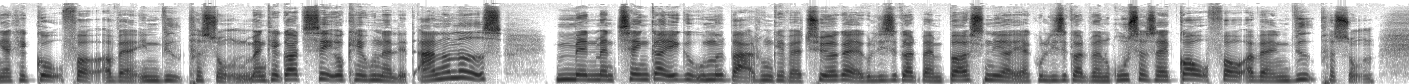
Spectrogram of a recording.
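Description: A woman at a very fast pace and medium pitch. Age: 40s. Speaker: journalist and radio host. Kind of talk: casual chat. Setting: studio. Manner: halting.

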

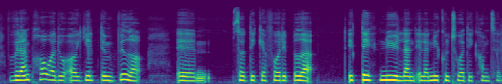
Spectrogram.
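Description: A woman speaks in a monotone at a medium pitch and a fairly slow pace, her tone dark and mellow. The recording is very clean with a silent background and a dry, close sound with no echo. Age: young. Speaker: interviewer. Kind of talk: interview. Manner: hesitant.

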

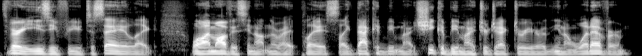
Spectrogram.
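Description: The speaker has an American accent and goes very fast. Intonation stays monotone and flat in a very clean recording with a silent background. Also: man, very deep, low pitch for a man. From United States. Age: 30s. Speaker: podcast host. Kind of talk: casual chat.

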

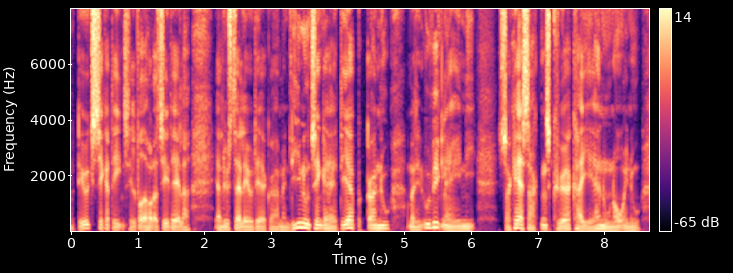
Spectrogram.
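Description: A dark, mellow tone at a very fast pace, with ordinary pitch variation and a dry, close sound with no echo, in a very clean recording with a silent background. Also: man. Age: 60s. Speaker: HR professional. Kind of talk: interview. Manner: halting.

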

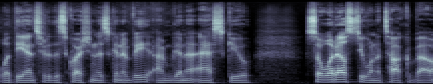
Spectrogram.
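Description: A man speaks with an American accent at a very deep, low pitch. His intonation is monotone and flat. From US Pacific Northwest (Seattle). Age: 30s. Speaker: fashion photographer and podcast host. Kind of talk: casual chat. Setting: studio. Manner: nervous.

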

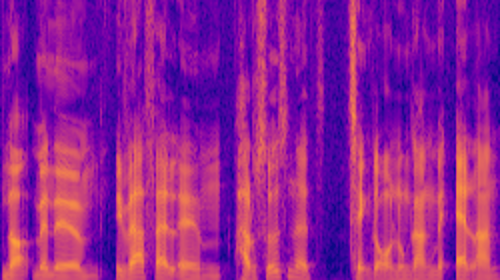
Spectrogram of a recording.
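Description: Over a quiet background, a man speaks in an ordinary speaking voice at a fairly low pitch. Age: 30s. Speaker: podcast host. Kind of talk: casual chat. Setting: studio.

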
